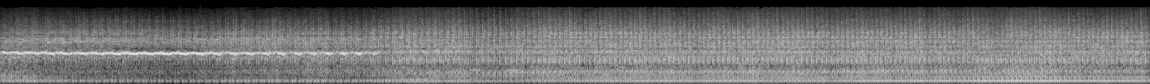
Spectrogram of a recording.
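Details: Ford 351W V8 with a spun rod bearing: rough running with a hard, rhythmic rod knock about three per second riding on the idle, while coolant sprays from a hose.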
